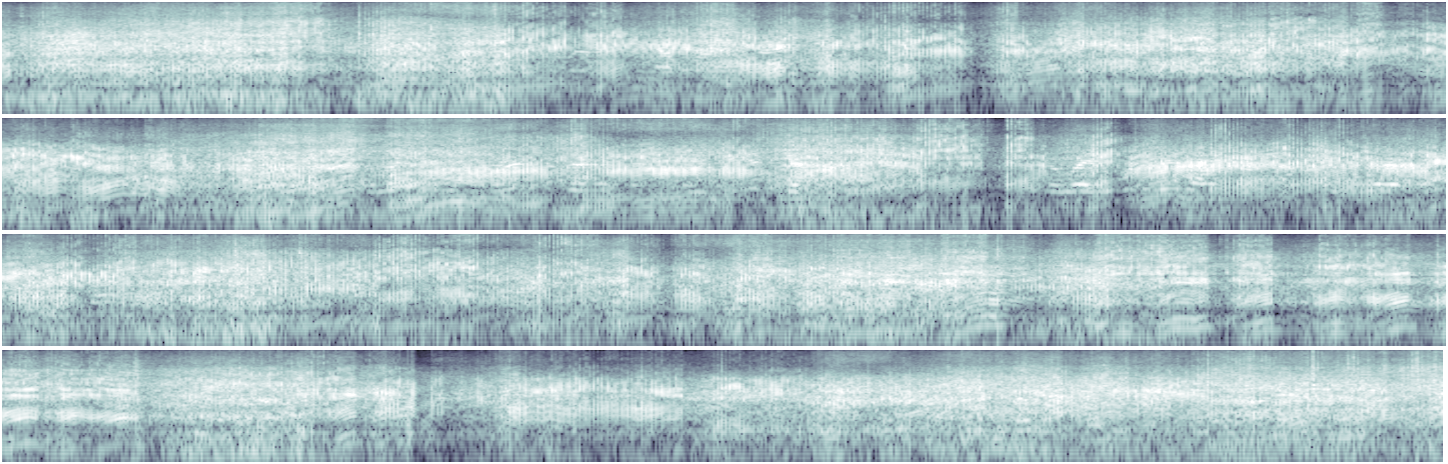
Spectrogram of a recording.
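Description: Motocross bike engines revving hard through a dirt corner, one bike after another, the pitch wavering as they accelerate and ease off; the sound is loud and harsh on the camera's microphone.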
